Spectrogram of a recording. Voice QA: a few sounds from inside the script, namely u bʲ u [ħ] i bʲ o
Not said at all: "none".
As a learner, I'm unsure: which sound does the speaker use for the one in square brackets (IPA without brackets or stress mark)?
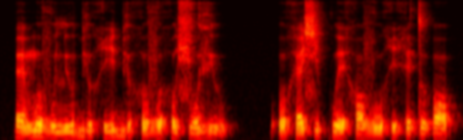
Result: h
